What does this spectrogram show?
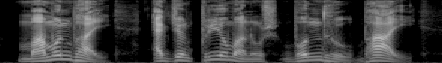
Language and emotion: Bengali, neutral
